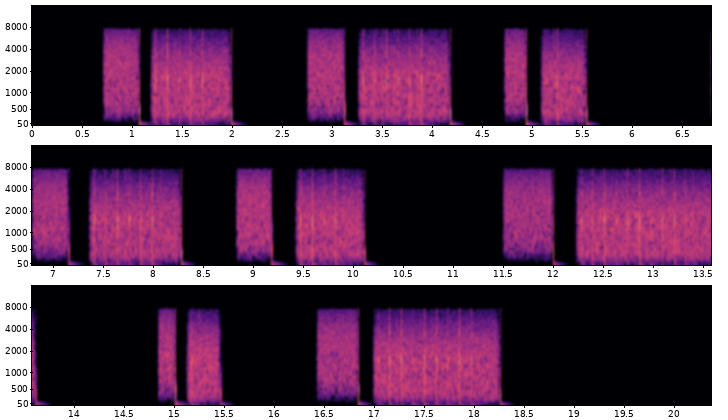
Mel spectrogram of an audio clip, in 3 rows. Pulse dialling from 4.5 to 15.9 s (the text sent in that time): 2 6 4 0 1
